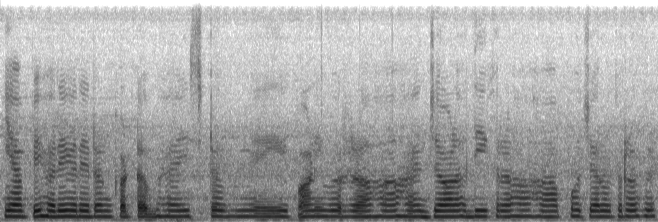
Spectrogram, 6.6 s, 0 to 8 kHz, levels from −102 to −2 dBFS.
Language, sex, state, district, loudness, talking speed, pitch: Hindi, female, Haryana, Charkhi Dadri, -17 LUFS, 210 wpm, 210 Hz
